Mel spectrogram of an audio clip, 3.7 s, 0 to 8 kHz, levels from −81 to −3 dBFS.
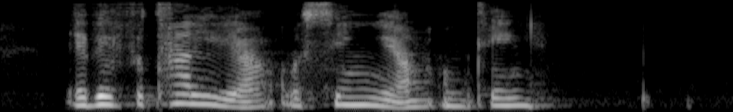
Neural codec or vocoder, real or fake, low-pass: codec, 44.1 kHz, 2.6 kbps, SNAC; fake; 7.2 kHz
